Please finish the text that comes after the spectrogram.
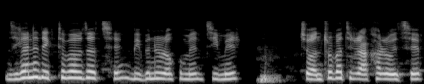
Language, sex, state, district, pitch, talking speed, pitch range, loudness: Bengali, female, West Bengal, Jhargram, 260 Hz, 155 wpm, 245-295 Hz, -16 LUFS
